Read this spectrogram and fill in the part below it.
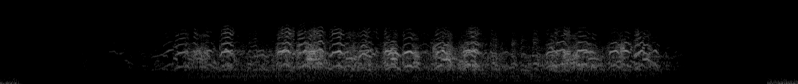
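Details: A flock of snow geese passing overhead in uneven V's during fall migration near Helena, Montana, giving shrill, barking honks in a dense, overlapping chorus, several calls a second, building and fading over about five seconds.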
